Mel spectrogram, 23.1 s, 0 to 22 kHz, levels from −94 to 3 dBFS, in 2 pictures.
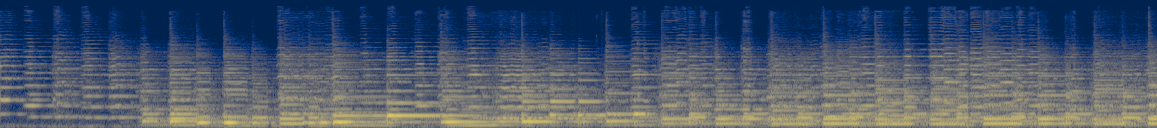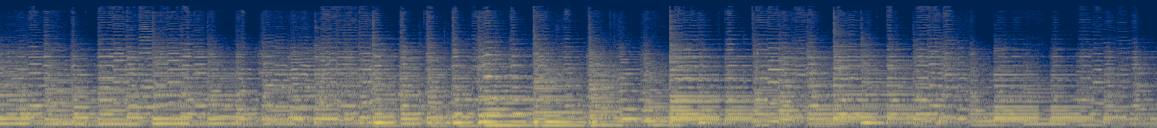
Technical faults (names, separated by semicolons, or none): short concealed packet loss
